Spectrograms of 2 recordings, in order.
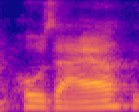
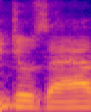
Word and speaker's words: Josiah: what josah saw now I keeps thinking hoseah you know like just been around to many Spanish people um but it's actually josea that's the way they pronounce it so yeah uh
